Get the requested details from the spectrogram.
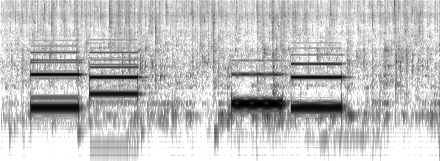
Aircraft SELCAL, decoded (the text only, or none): CR-HQ DE-CQ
